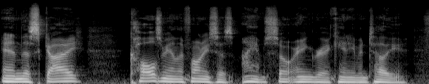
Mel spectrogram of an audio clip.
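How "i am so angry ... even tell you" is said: ordinary talk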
